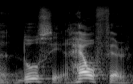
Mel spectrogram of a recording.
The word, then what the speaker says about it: Dulce Helfer: programa Mercado e Ação recebe hoje essa bela figura, Dulce Helfer. Pronunciei correto?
